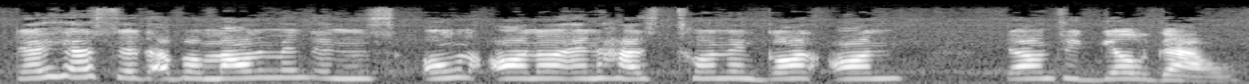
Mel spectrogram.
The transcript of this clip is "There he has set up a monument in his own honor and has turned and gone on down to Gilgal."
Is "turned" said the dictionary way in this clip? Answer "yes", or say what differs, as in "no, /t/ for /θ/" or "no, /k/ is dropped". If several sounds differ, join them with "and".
no, /d/ is dropped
